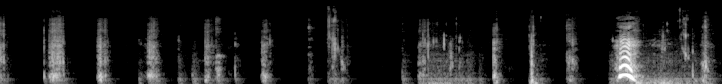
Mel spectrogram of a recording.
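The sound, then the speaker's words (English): Chewing of a crunchy ranch chip made with Carolina Reaper peppers, soft rhythmic crunches about twice a second, fairly quiet, ending with a brief louder hum-like vocal sound. “So far, no heat. That ranch in there really helps keep it cool.”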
